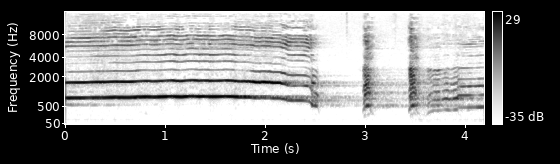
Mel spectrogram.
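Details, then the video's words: Drawn-out wolf howl held level on a clear, harmonic-rich tone for over two seconds, then dropping, followed by two short abrupt howl bursts and a lower closing note. "WOLF SOUNDS! What is the sound of wolf?"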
